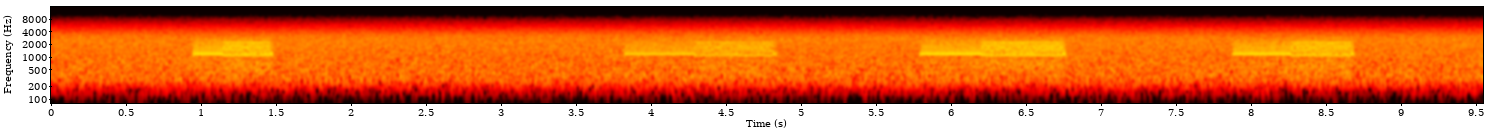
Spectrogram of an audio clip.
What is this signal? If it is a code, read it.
Packet radio (AX.25, as in APRS), 1200 baud, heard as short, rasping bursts, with radio hiss and a squelch burst at the end.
